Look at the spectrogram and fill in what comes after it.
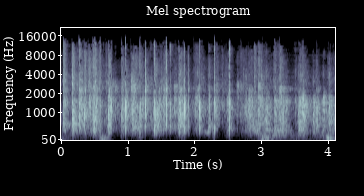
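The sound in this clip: An audience applauds to welcome speakers to the podium at an academic panel, a steady wash of many hands clapping that continues at a fairly even level throughout, with no voices above it.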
